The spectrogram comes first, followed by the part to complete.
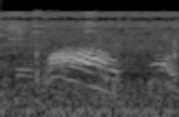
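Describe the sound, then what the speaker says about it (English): A bird calling at the KL bird park, a drawn-out harsh, wavering cry with shorter calls before and after, fairly close over faint ambient noise. "We already hear the bird sound."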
